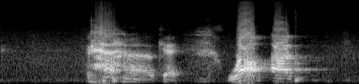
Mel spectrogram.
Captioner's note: chuckles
